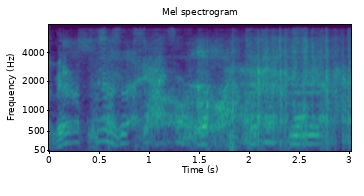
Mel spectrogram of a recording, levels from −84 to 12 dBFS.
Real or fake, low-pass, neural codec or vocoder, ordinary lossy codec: fake; 7.2 kHz; codec, 16 kHz, 0.8 kbps, ZipCodec; none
